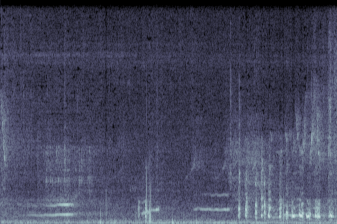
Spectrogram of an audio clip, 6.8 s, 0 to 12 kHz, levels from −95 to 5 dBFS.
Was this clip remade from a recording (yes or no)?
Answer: no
